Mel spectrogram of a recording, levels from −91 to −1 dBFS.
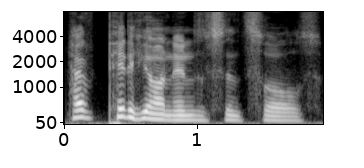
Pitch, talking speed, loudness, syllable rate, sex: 135 Hz, 155 wpm, -17 LUFS, 4.4 syllables/s, male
